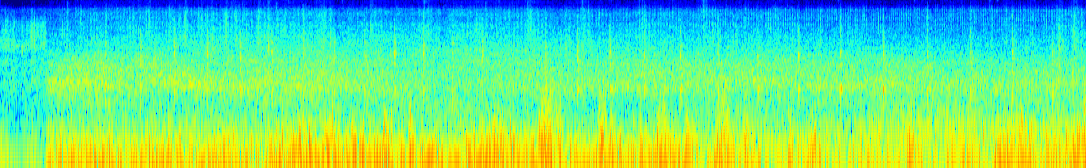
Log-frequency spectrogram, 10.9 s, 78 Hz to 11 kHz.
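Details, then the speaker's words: Raleigh Joop Zoetemelk road bike, 5-speed rear cassette with a broken bearing: sharp dry clicks about twice a second through heavy wind rush while riding; harsh when freewheeling, sign of a bearing about to fail. "When it's freewheeling, the sound is harsh too. Last summer I learned that that sound means a bearing that will break soon."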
